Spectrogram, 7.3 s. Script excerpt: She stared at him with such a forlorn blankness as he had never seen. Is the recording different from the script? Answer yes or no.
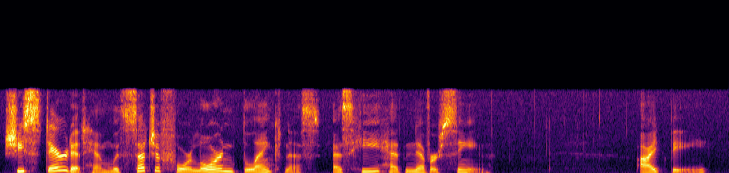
yes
